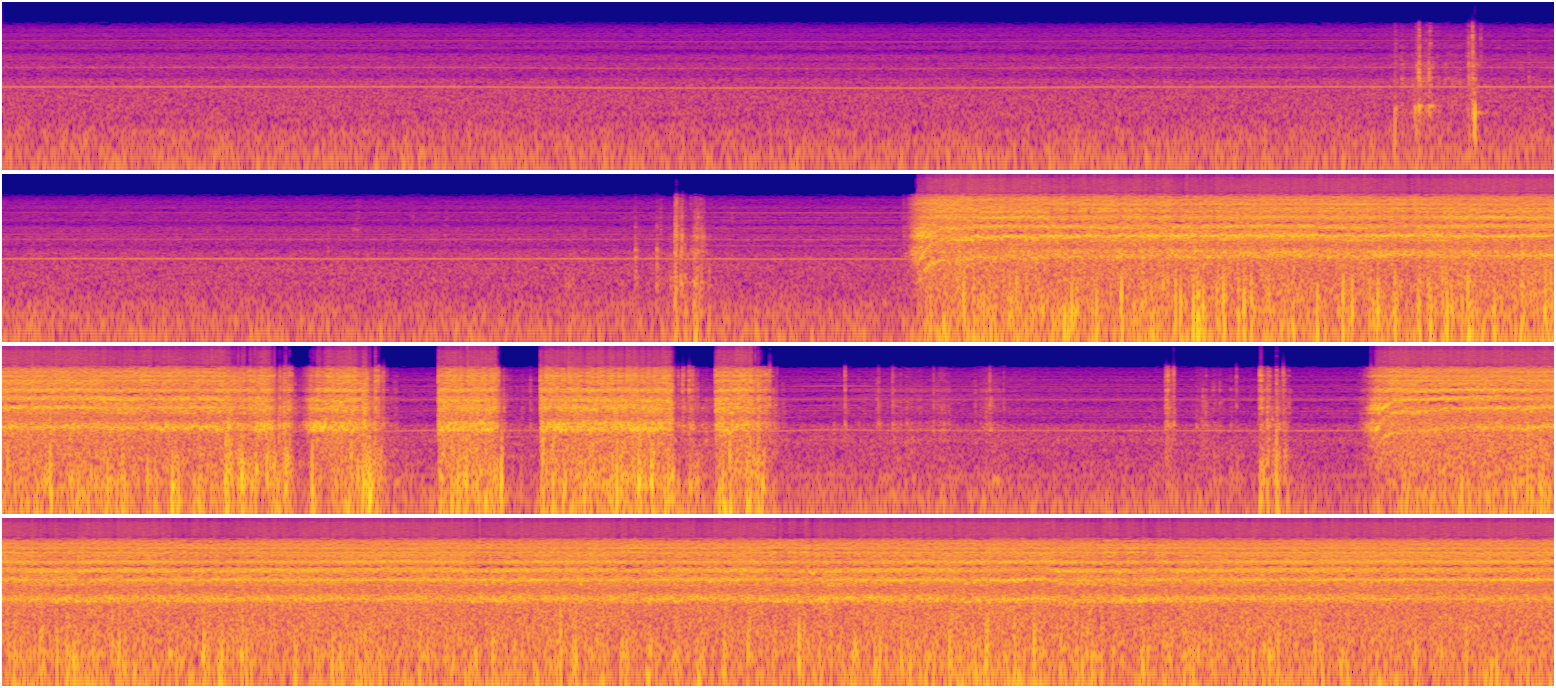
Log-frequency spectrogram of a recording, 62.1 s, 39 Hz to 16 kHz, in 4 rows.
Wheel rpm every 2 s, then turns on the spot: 0, 0, 0, 0, 0, 0, 0, 0, 0, 0, 0, 0, 110, 210, 230, 230, 170, 50, 110, 30, 0, 0, 90, 220, 230, 230, 230, 230, 220, 230, 240.
none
